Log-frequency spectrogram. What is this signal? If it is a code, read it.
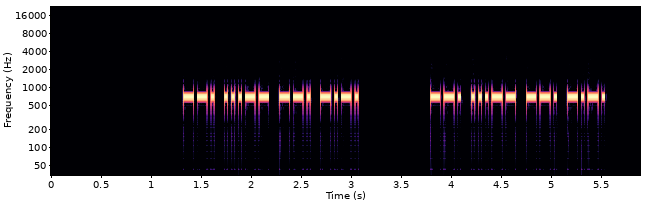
Morse code, heard as a keyed tone, about 34 wpm, 700 Hz. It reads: G3GC G3GC
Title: DXCC-100 Call Signs - 4 Characters - Repeated 3x - 35wpm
